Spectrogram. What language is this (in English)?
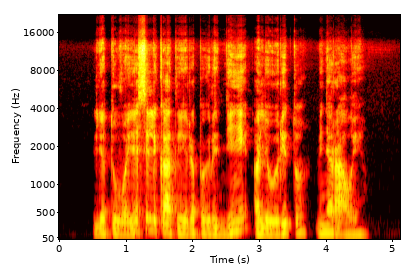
Lithuanian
